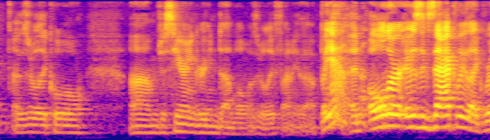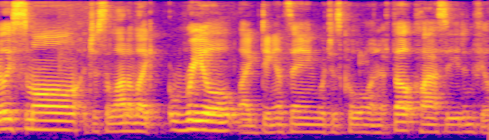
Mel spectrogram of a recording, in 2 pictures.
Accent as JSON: {"language": "English", "region": "Colorado", "country": "United States", "said": "We're like, oh yeah, Colorado."}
